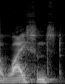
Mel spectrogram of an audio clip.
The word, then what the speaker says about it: license: another way it's a licensed nurse a licensed doctor okay license so let's go lie sense license second syllable we use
